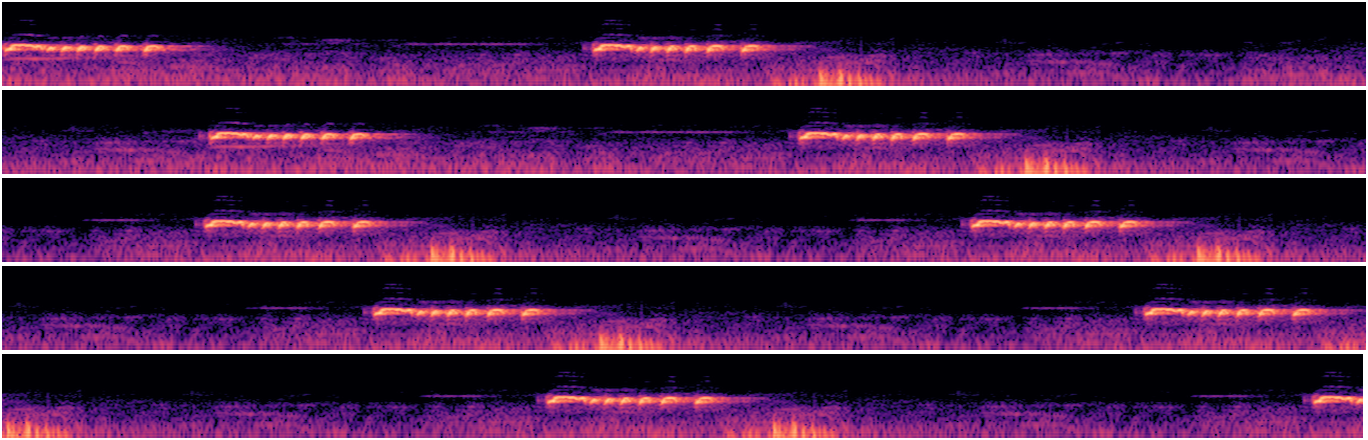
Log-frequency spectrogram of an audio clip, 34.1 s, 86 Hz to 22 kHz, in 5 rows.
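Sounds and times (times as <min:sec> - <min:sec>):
dove trill and deep coo: 0:00.0 - 0:01.1, 0:02.9 - 0:04.4, 0:07.8 - 0:08.9, 0:10.8 - 0:12.3, 0:14.6 - 0:16.1, 0:18.5 - 0:20.0, 0:22.3 - 0:23.8, 0:26.2 - 0:27.7, 0:30.0 - 0:31.5, 0:33.8 - 0:34.0.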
